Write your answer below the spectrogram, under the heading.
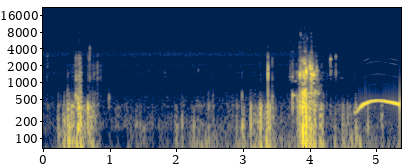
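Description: Water splashing and sloshing, with a loud splash about four seconds in. Near the end there is a short hum that rises and then falls.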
